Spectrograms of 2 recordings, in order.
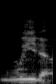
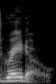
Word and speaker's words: Grado: Like it was like, no, that's why I wanted to, because I don't think it's pronounced Guido. I think it's like Grado or something. That's what I think. It's Grado.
